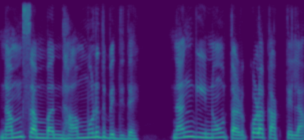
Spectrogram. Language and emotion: Kannada, sad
